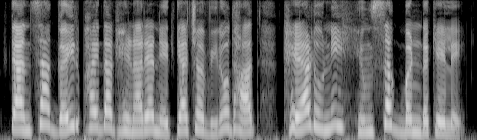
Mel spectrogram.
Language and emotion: Marathi, angry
